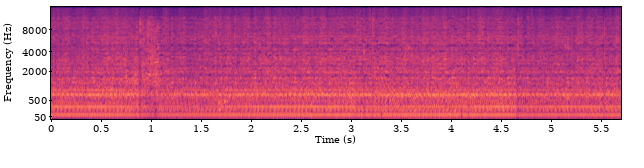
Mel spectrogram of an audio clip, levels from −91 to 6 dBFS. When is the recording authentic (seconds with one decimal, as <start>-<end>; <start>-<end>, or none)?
0.0-5.7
